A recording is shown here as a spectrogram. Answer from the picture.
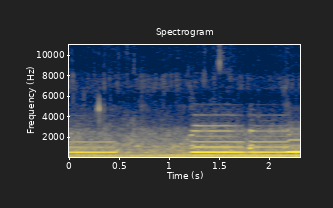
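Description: Native American flute holding a long steady note, which breaks off about half a second in and comes back in on the same pitch a little past the middle, over a low steady drone.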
